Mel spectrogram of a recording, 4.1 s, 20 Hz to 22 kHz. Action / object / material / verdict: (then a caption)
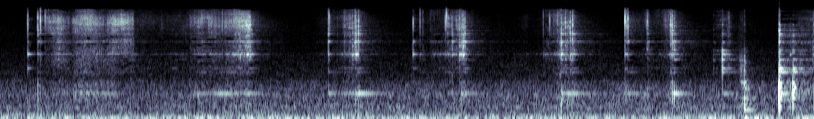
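scrape / ceramic dinner plate / ceramic / none. Long nails tap and scratch the underside of a white ceramic dinner plate held by hand. Quick, light ticks mix with bright rasping scrapes, and a faint ring lingers around 1 kHz over a soft low rumble.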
